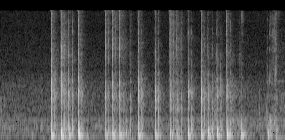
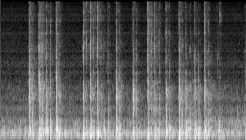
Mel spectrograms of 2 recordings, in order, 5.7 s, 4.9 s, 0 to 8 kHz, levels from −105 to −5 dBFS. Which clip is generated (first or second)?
second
